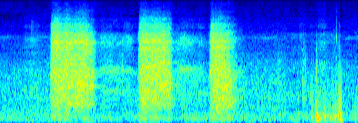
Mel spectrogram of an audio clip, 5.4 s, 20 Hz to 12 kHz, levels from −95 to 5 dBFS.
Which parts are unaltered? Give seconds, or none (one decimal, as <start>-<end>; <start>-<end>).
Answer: 0.0-0.8; 3.2-4.3; 5.0-5.4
